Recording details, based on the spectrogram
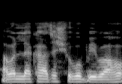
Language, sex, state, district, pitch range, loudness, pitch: Bengali, male, West Bengal, Jalpaiguri, 120-130 Hz, -15 LUFS, 125 Hz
